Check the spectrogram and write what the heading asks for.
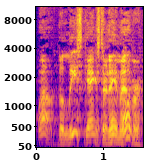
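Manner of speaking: normal talking voice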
